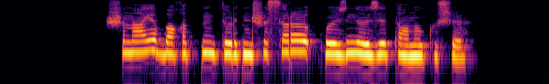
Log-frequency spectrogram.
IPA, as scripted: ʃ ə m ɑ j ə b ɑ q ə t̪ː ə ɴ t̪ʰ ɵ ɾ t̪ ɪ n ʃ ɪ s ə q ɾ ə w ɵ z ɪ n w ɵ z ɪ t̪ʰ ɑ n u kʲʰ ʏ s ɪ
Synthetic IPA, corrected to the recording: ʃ ə n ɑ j ə b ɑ q ə t̪ː ə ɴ t̪ʰ ɵ ɾ t̪ ɪ n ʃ ɪ s ə ɾ ə w ɵ z ɪ n w ɵ z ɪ t̪ʰ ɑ n u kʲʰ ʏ ʃ ɪ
